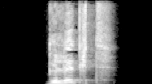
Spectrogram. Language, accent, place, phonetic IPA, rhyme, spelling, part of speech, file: German, Germany, Berlin, [ɡlʏkt], -ʏkt, glückt, verb, De-glückt.ogg
- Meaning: inflection of glücken: 1. second-person plural present 2. third-person singular present 3. plural imperative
